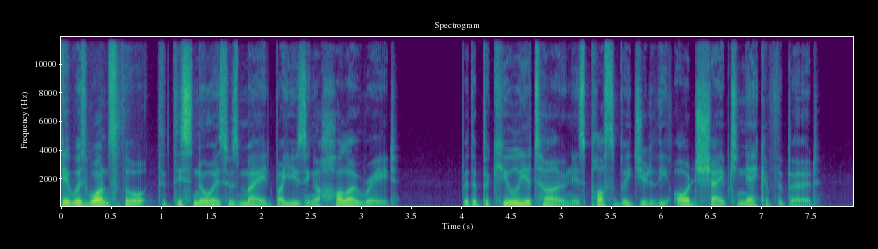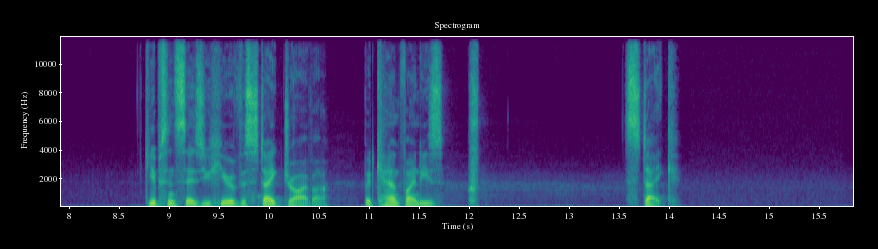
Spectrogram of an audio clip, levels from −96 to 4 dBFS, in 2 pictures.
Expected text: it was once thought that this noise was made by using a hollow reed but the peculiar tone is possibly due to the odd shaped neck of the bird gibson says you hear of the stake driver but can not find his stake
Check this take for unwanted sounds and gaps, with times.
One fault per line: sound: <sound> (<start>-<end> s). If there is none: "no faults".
no faults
